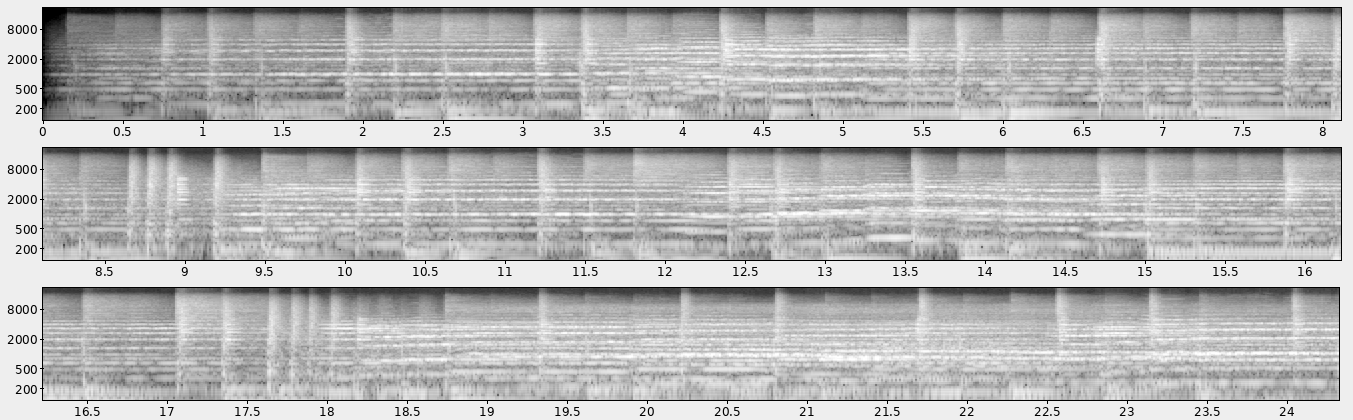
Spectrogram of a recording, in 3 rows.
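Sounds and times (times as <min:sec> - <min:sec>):
orchestra playing: 0:00.2 - 0:24.3
chorus singing: 0:18.4 - 0:24.3.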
